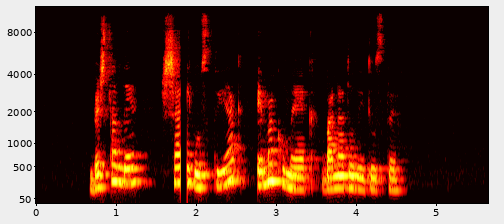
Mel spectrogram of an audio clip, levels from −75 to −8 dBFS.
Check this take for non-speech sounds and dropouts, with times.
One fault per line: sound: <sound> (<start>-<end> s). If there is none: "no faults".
sound: dropout (1.8-1.9 s)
